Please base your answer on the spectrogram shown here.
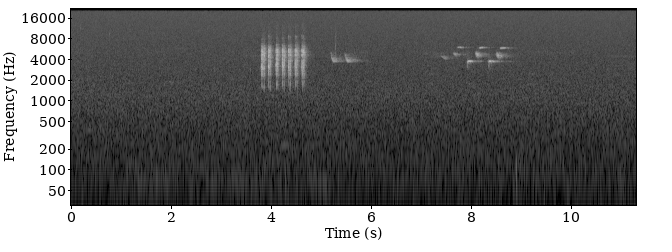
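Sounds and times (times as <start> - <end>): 
steady background hiss: 0.0 - 11.3
Parus major great tit calls: 3.8 - 5.6.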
